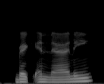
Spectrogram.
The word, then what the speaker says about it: McAnany: At 3:40 p.m., White House Secretary Kayleigh McAnany, McNanny, sorry, Mc, McAnany, that's how you pronounce it, said the National Guard and other federal protective services had been deployed.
